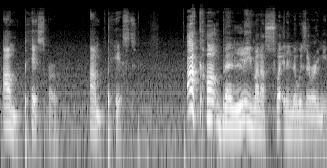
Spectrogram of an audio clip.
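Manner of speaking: ordinary delivery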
